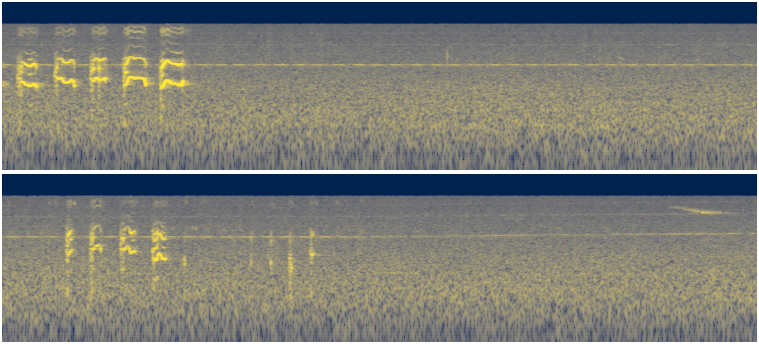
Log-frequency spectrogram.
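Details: Three-week-old Brazilian Terrier puppies squeal in short, wavering, high yelps: about six quick cries in the first two seconds, another burst near eight seconds, then fainter squeaks, over a steady faint high hum.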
